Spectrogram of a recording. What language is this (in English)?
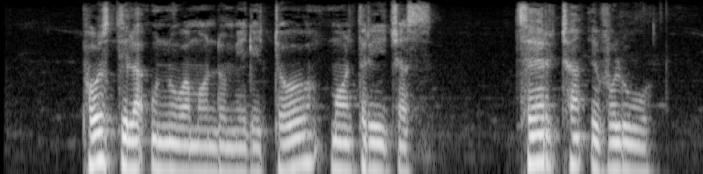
Esperanto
